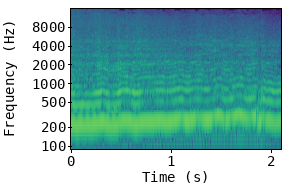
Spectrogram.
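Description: Sports-prototype race car's engine held at high revs, a loud, steady high-pitched note that wavers slightly and climbs a little in the first half-second.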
